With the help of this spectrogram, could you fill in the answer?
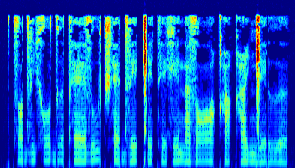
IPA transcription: t͡s ɔ d͡z i x o d ɯ ə̯ tʰ ɛː z u t͡ʃʰ ɛ d͡z e ǁ e tʰ e x e n a z ɔː qʰ ɛ qʰ i ŋ͡ǁ e ɾ ɯ ə̯

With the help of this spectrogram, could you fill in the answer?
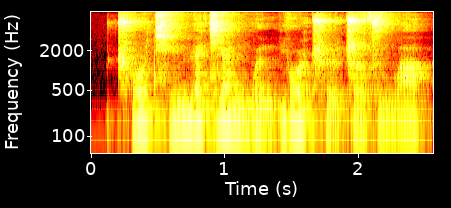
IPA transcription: ʈ͡ʂʰ o˥ ʊ̯ t͡ɕʰ i˧˥ n̪ ɥ ɛ˥ t͡ɕ j ɛ˥˩ n m w ə̰˨˩ n p j o˥˩ ʊ̯ ʈ͡ʂʰ ɻ̩˨˩ ʈ͡ʂ ɤ˧˥ t͡s ɤ˧ n̪ w ä˥

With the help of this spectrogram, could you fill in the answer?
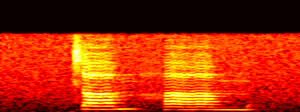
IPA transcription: c a˧˥ m h a˨˩ m

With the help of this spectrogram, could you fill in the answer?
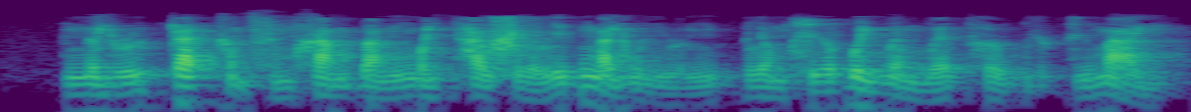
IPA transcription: n ə˧ j ɹ ɨ˦˥ k̚ ʈ a˦˥ t̚ x ə˨˩˨ m s ə˧˥ m x a˧ m ɓ a˧˥ m ŋ ɔ˧˥ j t̪ʰ a˧ w ʂ u˨˩˦ ə̯ l i˦˥ t̚ ŋ a˧ j w ɨ˨˩ ŋ ɹ ə˧˥ ŋ | l ə˨˩˦ m h i˧˥ ə̯ ɓ ə˧ j m ɛ˨˩ m w ɛ˧˥ t̪ʰ ə˨˩ w ɓ i˨˩˨ ə̯ k i˧˥ m a˨˩ j

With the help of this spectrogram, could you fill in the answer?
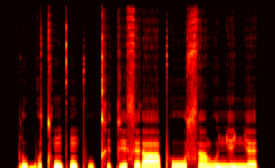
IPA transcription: ɾ u˦ b ʊ˦ tʰ ũ˦ kʼ ũ˦ pʰ u˨ kʰ ɪ˦ k e˨ s ɛ˨ ɾ aː˨ pʰ oː˦ s ã˨ β ʊ˨ ɲ e˨ ɲ ɛ˨˦

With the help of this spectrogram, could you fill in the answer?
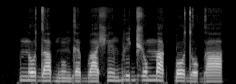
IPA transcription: n o˦ d a˧ b ũ˨ ɡ ɛ˨ b a˨ ʃ ĩ˧ b i˦ d͡ʒ o˦ m a˦˨ k͡p o˧ d o˨ ɡ a˧

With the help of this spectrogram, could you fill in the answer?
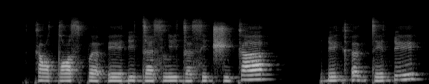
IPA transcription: k a dˤ æ s p ɜ ʔ e ɗ i d æ s l i d ɜ s i ɡ ʃ i k a | ɗ e ɡ ʔ ɜ ɡ t e d ɗ e

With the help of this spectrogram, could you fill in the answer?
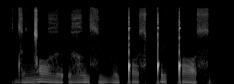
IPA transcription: d əː ŋ͡ǀ ɔ ɣ əː ʔ ə ɣ ɤ i̯ s yː β ə i̯ ǃ ɔː s ǃ e ǃ ɒ s

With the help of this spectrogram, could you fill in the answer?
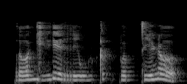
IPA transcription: ɾ ɤ ɡʲ e̤ ɾʲ e r i w ṳ ʈ | p ɵ p t i ɳ ɤ

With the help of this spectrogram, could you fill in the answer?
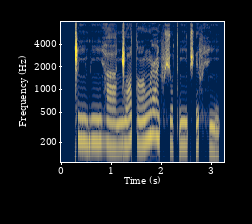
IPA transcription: ǁ ĩː b ĩː ɦ aː ŋ͡ǁ o tˤ õː ʕ ĩ f ʃ o tʼ ĩː t͡ʃʼ ɪ f h ĩ

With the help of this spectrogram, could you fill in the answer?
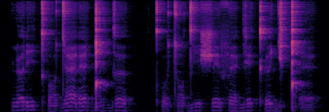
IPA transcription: ɳ ə˧˥˧ ɾ i˧˥˧ kʼ ɔ˩ d æ˧˥˧ ɾ ɛ˧˥˧ ɡ͡ǃ ɘ˧ ɡ ə˧˥˧ | kʼ o˩ t ɔ˩ d̪ i˧˥˧ ʃ e˧˥˧ f ɛ˧ ɡ e˧˥˧ kʼ ɘ˧˥˧ ɟ ɘ˩ ǃʼ ɛ˩

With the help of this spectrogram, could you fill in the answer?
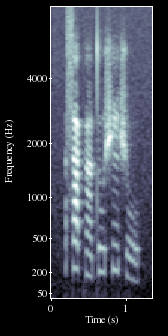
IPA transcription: s a˧ k ã˨ t u˧ ʃ ĩ˧ ʃ u˨

